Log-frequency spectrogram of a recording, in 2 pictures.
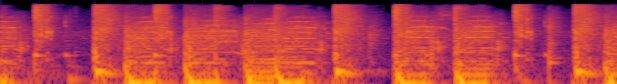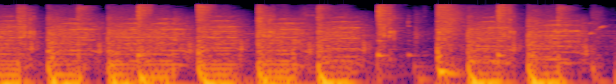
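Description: Background music with a heavy, steady beat.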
